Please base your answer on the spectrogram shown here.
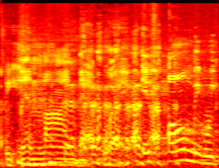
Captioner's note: laughs loudly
